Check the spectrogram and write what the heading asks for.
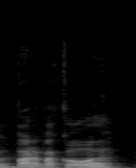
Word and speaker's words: barbacoa: Have you guys ever heard of a barbacoa? – Oh, and some tater tots.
